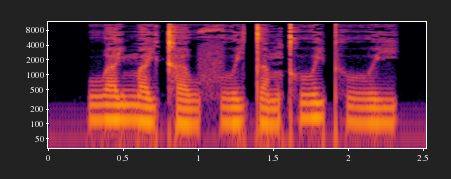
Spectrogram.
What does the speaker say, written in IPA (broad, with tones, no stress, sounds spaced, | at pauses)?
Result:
w ɐ˥ j m ɐ˧ j kʰ ɐ˨ w f uː˨˧ j t̪ ɐ˨˧ m kʰ uː˥ j pʰ uː˧ j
